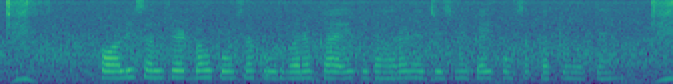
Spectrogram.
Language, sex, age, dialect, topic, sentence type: Hindi, female, 18-24, Kanauji Braj Bhasha, agriculture, statement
